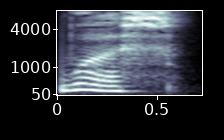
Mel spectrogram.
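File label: "worse", British English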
